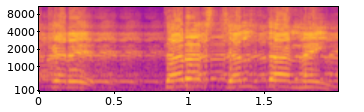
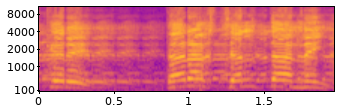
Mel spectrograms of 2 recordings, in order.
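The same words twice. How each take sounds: The two takes are said the same way.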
